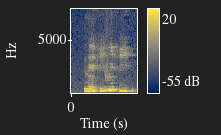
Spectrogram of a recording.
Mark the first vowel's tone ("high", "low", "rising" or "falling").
rising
